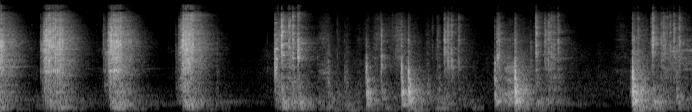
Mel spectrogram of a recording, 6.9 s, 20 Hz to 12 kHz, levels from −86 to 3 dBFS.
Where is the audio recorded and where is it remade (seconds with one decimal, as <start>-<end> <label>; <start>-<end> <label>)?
0.0-1.3 remade; 1.3-1.8 recorded; 1.8-2.3 remade; 2.3-3.2 recorded; 3.2-6.9 remade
